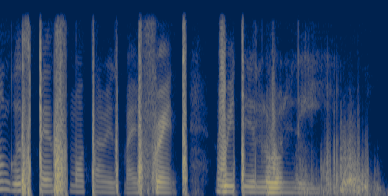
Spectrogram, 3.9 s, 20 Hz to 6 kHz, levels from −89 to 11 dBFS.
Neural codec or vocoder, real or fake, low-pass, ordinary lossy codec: autoencoder, 48 kHz, 128 numbers a frame, DAC-VAE, trained on Japanese speech; fake; 5.4 kHz; none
